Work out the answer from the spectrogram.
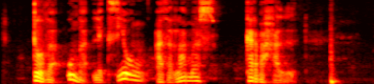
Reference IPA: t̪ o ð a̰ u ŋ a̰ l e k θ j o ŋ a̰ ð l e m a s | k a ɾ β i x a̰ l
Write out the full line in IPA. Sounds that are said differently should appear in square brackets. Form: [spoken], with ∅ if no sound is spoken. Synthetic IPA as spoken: t̪ o ð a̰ u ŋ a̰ l e k θ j o ŋ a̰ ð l [a] m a s | k a ɾ β [a] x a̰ l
